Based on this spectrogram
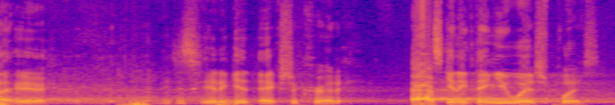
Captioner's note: audience laughing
